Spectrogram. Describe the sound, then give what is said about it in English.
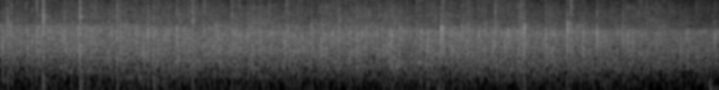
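An audience claps steadily for several seconds as a special round of applause for Tommy McKierney, a dense rattle of many hands with sharp individual claps popping out, holding an even loudness throughout with no talking over it. “So I would like a special round of applause for Tommy McKierney, please.”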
